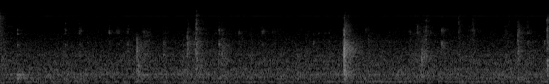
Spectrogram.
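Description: Metal fork clicking and scraping against a clear serving dish as loaded nachos are picked up: scattered small clicks, the loudest about three and a half seconds in.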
